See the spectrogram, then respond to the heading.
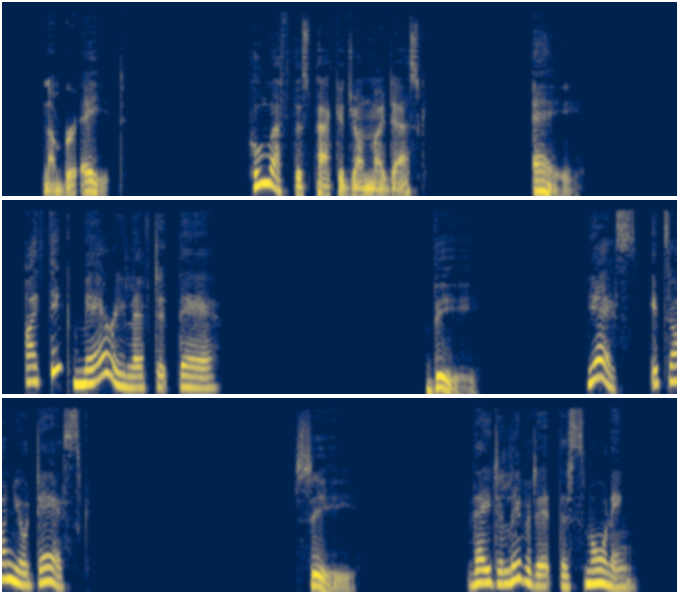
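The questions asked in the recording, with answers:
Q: Who left this package on my desk?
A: A: I think Mary left it there.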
